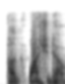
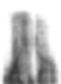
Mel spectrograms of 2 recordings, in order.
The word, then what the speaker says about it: Ouachita: I was in Camden, Washita County, excuse me.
